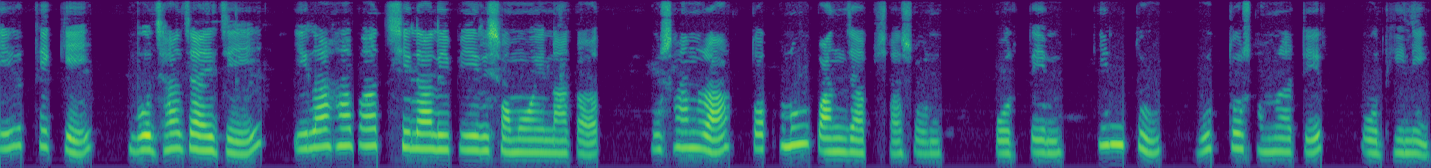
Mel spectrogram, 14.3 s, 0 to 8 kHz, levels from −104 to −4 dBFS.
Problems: none marked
